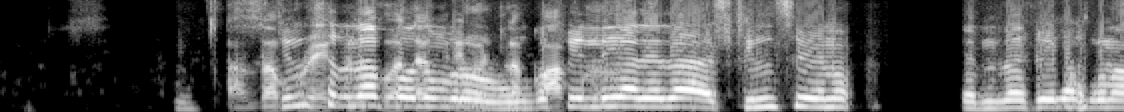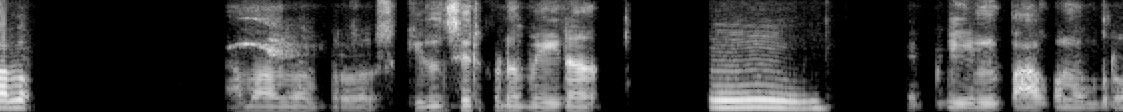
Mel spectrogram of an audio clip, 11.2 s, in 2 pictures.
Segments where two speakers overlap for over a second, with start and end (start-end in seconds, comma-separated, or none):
1.3-3.0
